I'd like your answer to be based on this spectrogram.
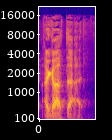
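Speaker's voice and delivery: ordinary delivery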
